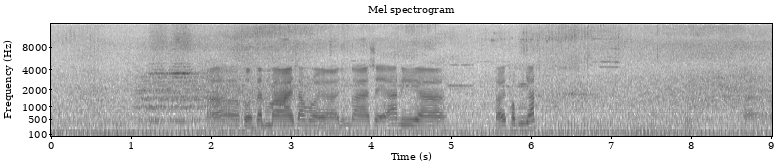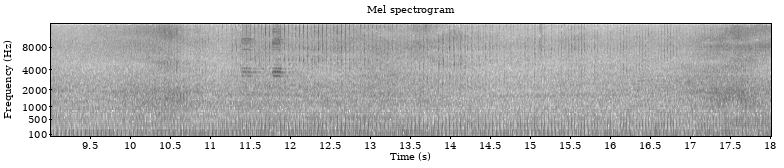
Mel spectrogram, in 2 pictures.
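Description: Wind rumbles steadily against the microphone on a moving motorbike.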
